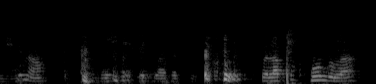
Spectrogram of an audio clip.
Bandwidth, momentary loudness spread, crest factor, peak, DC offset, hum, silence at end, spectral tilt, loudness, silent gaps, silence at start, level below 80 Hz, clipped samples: 5.6 kHz; 13 LU; 22 dB; -20 dBFS; under 0.1%; none; 0.2 s; -6.5 dB/octave; -43 LUFS; none; 0 s; -64 dBFS; under 0.1%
